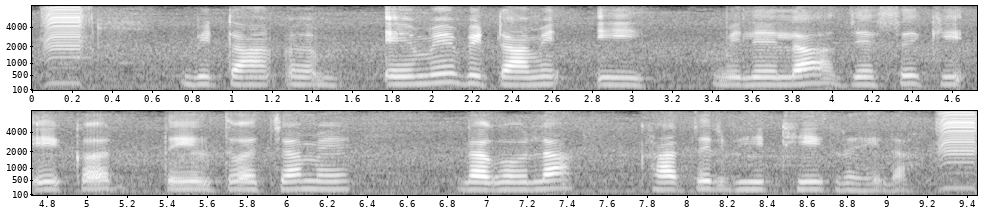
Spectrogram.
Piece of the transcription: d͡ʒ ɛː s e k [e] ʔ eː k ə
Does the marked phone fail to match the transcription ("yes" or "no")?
yes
